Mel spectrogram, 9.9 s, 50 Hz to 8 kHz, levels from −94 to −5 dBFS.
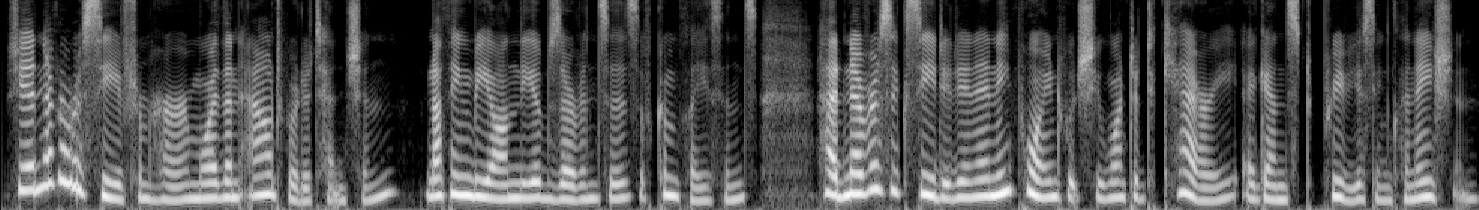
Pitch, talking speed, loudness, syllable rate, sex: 235 Hz, 185 wpm, -19 LUFS, 6.0 syllables/s, female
